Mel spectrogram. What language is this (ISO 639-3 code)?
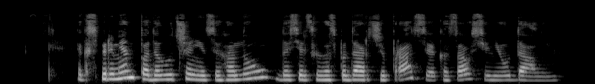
bel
